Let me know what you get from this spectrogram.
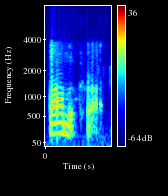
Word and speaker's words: Omicron: That's Well, Bob, you know, I actually debated which way to say it, and you know, the word Omicron is, there's two O's in the Greek alphabet, right? There's a long O, Omega, and a short O, Omicron. And if you say a short O in English, we say short O with the O. And so if you want to use the, you know, the equivalent in Greek, you would say Omicron, not Omicron.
